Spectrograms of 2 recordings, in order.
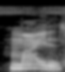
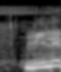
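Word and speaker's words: mile: Extra माइल, ठीक है, मिले नहीं पढ़ना है। देखिए लास्ट में ई है ना, और सेकंड में आई है, तो आई का उच्चारण आई हो जाएगा, ठीक है, और ई का साइलेंट हो जाएगा, तो माइल पढ़ेंगे, टू से, ठीक है,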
